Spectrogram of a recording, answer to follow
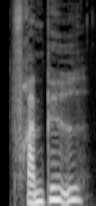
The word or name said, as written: frembyde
